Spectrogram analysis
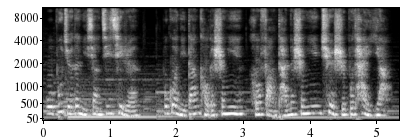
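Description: A woman voicing a calm female AI voice assistant who talks in an even, matter-of-fact way. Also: medium pitch, brisk, far from the mic, faint music behind, close to an everyday voice.

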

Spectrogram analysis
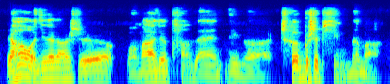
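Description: A man in his thirties telling a personal story in a reflective, halting way, with many fillers. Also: mid-range voice, lively intonation, mellow, slightly rough, dry recording. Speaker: podcast guest sharing a personal story. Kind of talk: emotional first-person storytelling. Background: faint background music.

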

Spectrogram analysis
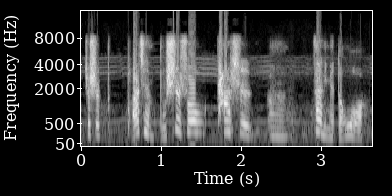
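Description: A young woman casually telling a ghost story on a podcast, rambling and animated with many restarts. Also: fairly high pitch, normal speed, soft background music.

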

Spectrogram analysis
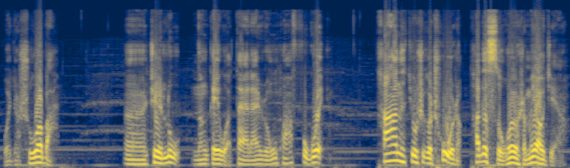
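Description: A man voicing a greedy, ungrateful man who fawns and schemes, with a husky voice. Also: mid-range voice, expressive, brisk, darkish tone, faint music behind. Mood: scheming. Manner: scheming, fawning.

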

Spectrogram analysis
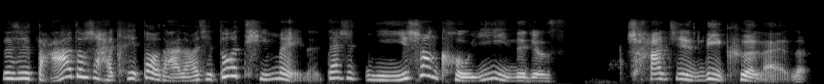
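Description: A woman chatting casually on a book podcast, lively and quick to laugh while giving examples. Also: a little high. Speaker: podcast co-host; former translation student. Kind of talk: casual book-club chat.

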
